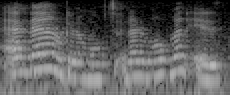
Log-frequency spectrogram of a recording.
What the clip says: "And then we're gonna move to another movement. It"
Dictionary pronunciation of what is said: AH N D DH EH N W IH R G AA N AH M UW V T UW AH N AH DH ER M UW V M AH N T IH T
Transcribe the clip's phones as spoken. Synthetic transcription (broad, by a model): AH N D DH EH N W IH R G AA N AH M UW V T UW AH N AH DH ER M UW V M AH N T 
